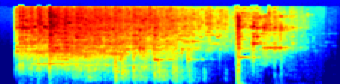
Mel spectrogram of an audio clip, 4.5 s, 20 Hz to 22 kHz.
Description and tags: Crockery Crash
Recorded with an Edirol R-09, with several broken and unbroken plates for a couple of sound effects in Tom Stoppard's play "On The Razzle". Multi-tracked the recordings in Audition to give it a bit more 'oomph'.
crashing-crockery, plates-breaking, porcelain-breaking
